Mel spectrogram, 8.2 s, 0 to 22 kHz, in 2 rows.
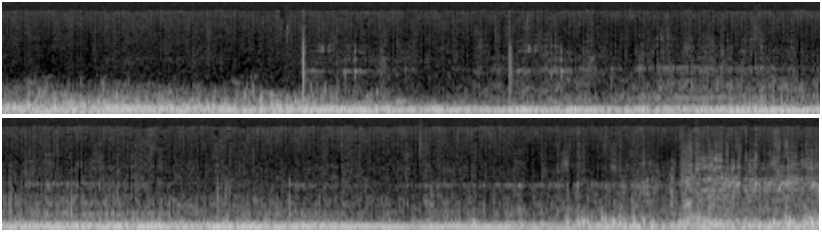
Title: stomach growling 46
